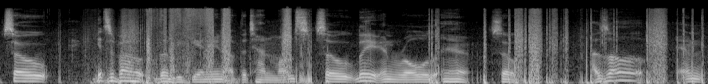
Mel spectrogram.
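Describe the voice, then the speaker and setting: A man's voice: mid-range voice, animated, measured pace. A man casually telling an improvised fan story, rambling and often correcting himself. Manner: rambling, with many self-corrections and fillers. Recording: noisy home recording.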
